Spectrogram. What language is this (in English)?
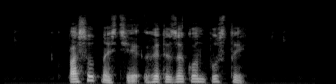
Belarusian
